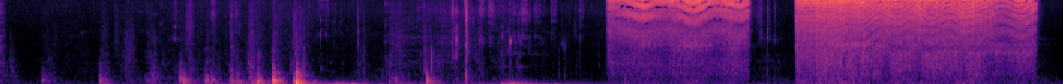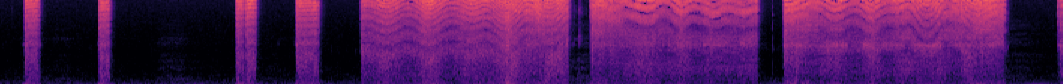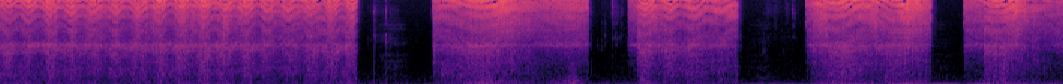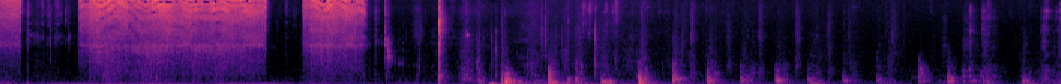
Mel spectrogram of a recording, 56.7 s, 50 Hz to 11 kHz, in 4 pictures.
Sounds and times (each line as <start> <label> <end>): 8.1 spraying a paint 10.0
10.6 spraying a paint 13.9
14.5 spraying a paint 14.8
15.5 spraying a paint 15.7
17.3 spraying a paint 27.6
28.2 spraying a paint 33.2
34.1 spraying a paint 38.2
39.1 spraying a paint 42.9
43.6 spraying a paint 47.5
